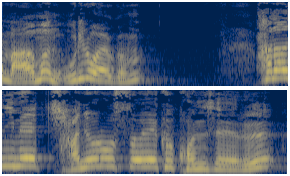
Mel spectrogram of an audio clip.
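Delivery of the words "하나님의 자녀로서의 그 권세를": slow and higher, stretching each word; slow emphasis. Acted. Preacher impressing identity on congregation, slow and higher. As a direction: draw out 하나님의 자녀로서의 for weight. Preacher stresses key phrase.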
